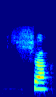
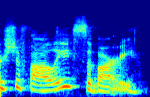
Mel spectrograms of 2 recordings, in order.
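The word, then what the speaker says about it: Shefali Tsabary: Shakfali. How do you Yeah, say that? it's Dr. Shafali Sabari.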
